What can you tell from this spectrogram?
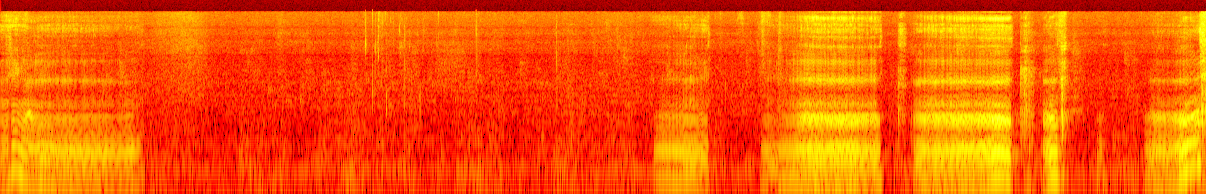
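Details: Miniature Schnauzer pet indoors, loves balls, vocally ordering someone to throw its ball: a wavering, harmonic grumbling whine at the start, then after a quiet stretch several short growly bursts in quick succession, closing with a rising whine.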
